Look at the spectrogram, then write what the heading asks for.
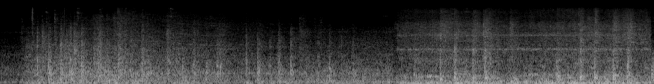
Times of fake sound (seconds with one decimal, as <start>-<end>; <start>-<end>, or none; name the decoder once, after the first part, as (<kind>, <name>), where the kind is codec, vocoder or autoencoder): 2.2-2.7 (codec, SNAC); 4.2-4.8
